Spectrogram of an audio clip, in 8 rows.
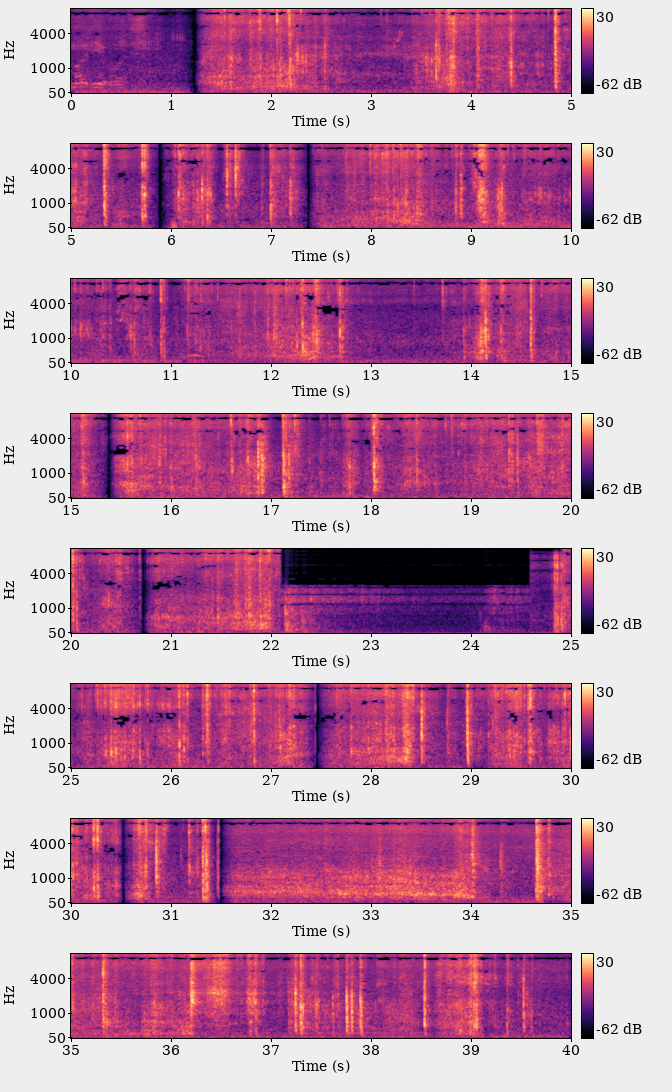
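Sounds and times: skateboard wheels rolling on asphalt: 0.0s - 22.3s, 24.6s - 40.0s
skateboard clacks: 3.3s - 11.3s, 24.8s - 40.0s.

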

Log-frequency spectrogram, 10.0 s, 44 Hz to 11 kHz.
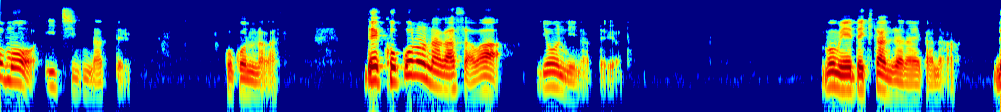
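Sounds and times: man speaking: 0.0s - 1.4s, 2.2s - 3.0s, 3.6s - 6.4s, 8.2s - 10.0s.

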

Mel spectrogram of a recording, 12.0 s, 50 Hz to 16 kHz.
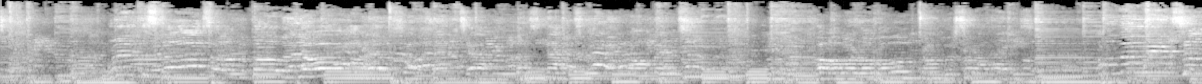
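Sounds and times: second guitar: 0.0s - 12.0s
strummed acoustic guitar: 0.0s - 12.0s.

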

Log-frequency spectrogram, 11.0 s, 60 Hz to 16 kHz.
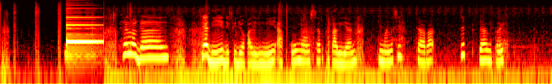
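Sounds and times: steady test-tone beep: 1.3s - 2.1s.

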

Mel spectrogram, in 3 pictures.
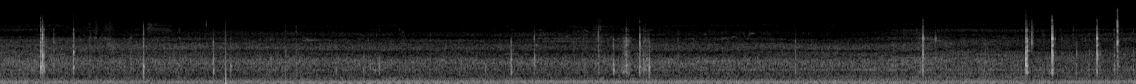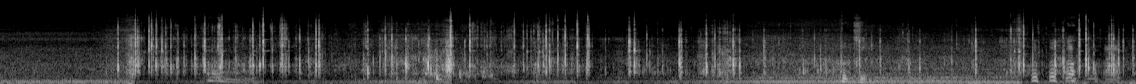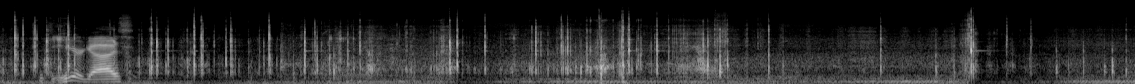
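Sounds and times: steady low hum: 0.0s - 34.0s
clicks knocks and rustling: 12.4s - 30.9s, 31.5s - 34.0s.

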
